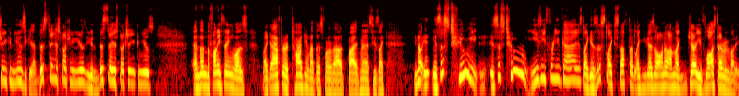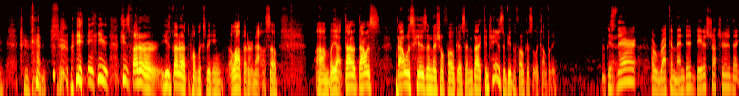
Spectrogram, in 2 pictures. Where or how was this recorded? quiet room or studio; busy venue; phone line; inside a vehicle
busy venue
